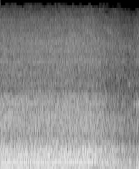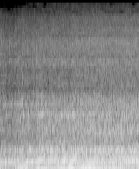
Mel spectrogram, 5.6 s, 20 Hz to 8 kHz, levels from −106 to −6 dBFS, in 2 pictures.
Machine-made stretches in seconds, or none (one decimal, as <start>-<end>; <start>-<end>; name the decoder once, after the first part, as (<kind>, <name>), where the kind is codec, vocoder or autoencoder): none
